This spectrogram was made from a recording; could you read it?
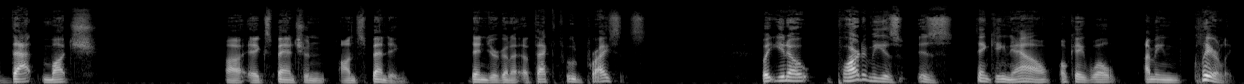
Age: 50-69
